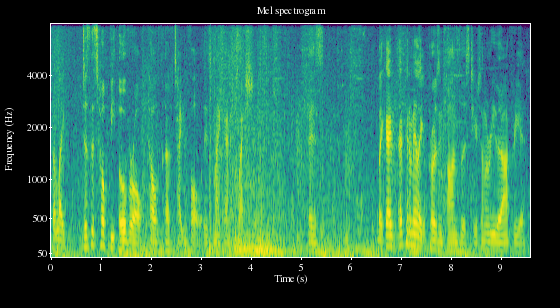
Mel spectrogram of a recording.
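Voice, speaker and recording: A man's voice: fairly low pitch, expressive, brisk, over music. A young man just out of bed giving casual, rambling commentary as a show host, swearing, restarting sentences and trailing into fillers. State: voice sounds a little off from just waking up. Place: home room with a fan.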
